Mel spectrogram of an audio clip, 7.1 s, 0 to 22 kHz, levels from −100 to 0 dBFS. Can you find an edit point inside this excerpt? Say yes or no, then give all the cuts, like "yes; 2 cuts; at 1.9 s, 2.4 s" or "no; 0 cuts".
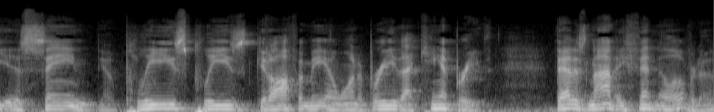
no; 0 cuts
